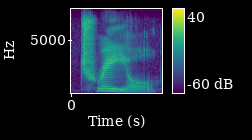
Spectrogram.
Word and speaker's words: trail: Trail. The A before the I, you only hear the A.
